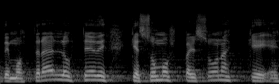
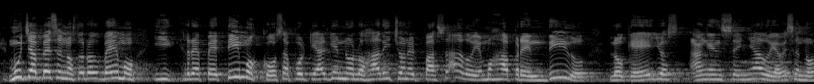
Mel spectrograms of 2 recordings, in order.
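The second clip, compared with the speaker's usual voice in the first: higher, louder sermon voice, driving each phrase; rising sermon fire; full-force preaching; 7 semitones higher, 6 dB louder than usual. Acted. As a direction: preach it out to the congregation with conviction. Preaches the point loudly.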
